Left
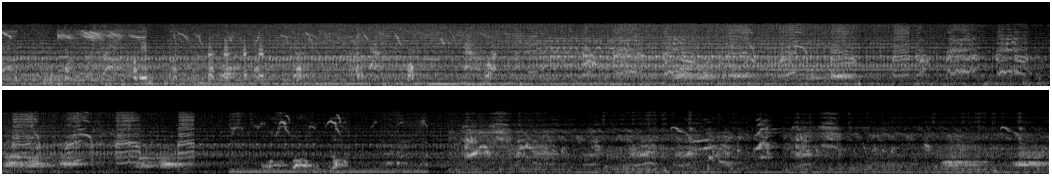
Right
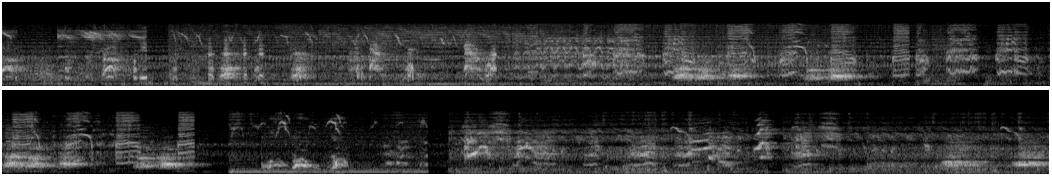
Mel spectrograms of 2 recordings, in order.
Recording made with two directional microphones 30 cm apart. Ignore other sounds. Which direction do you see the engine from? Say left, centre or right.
left.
